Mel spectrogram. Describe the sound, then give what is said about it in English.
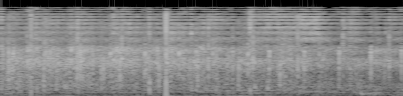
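An audience applauds a volunteered family, parents and teenagers, coming up to the front: many hands clapping in a dense, crackling wash with a few sharper individual claps standing out, holding at an even moderate level throughout. “Give them a round of applause, particularly the teenagers.”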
